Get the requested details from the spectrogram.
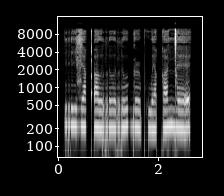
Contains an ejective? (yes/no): yes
